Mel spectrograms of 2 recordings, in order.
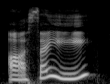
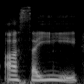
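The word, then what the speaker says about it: açaí: And it almost sounds a little Asian, like it sounds acai, you know? And a lot of our girls say it like that because it just makes it fun. But it's acai. So it's acai, not acai.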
